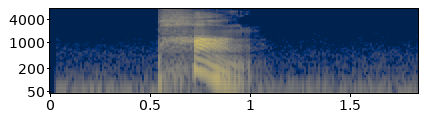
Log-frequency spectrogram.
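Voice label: "pang4", Mandarin Chinese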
